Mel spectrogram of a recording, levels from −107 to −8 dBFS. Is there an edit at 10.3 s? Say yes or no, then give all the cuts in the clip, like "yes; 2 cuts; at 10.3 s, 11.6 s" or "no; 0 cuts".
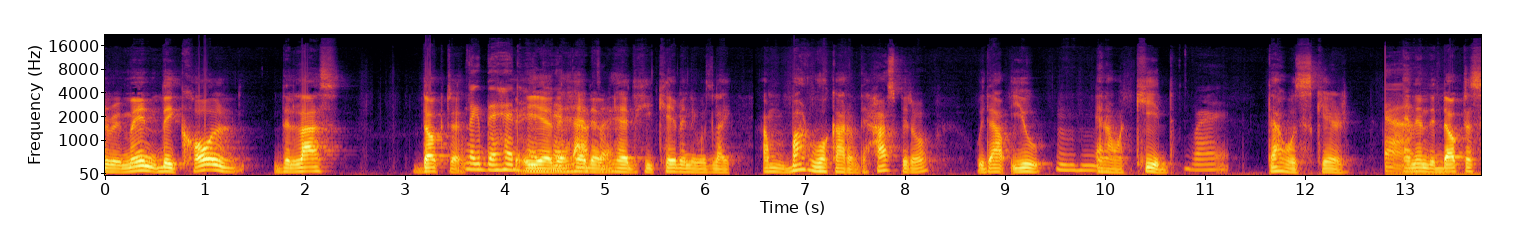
no; 2 cuts; at 6.4 s, 12.8 s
